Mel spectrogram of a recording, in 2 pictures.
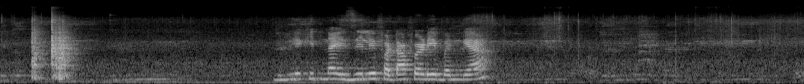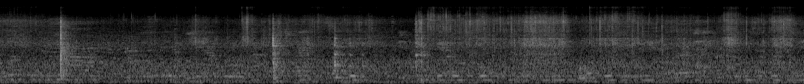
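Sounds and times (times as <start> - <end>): flatbread sizzling in oil: 2.8 - 16.0
spatula scraping and tapping pan: 10.7 - 16.0.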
